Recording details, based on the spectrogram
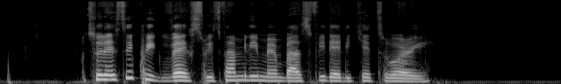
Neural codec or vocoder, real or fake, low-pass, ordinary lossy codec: vocoder, 48 kHz, 128 mel bands, Vocos; fake; none; none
